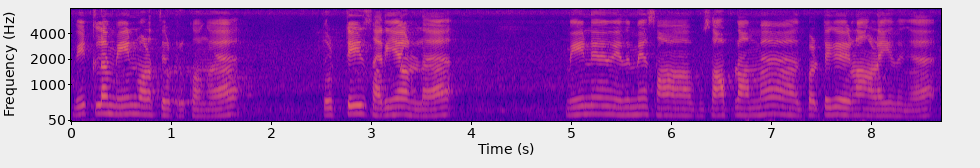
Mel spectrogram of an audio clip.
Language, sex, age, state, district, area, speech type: Tamil, female, 60+, Tamil Nadu, Namakkal, rural, spontaneous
